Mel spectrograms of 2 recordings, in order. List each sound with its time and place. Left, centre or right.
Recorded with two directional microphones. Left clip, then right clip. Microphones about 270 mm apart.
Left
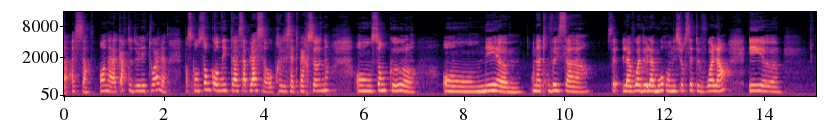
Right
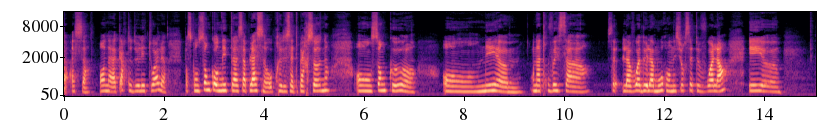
0.0 s a woman's voice: right; by 14.3 s centre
